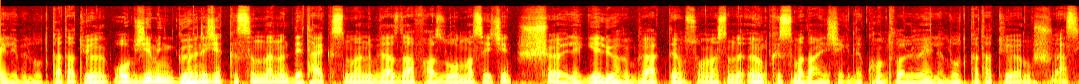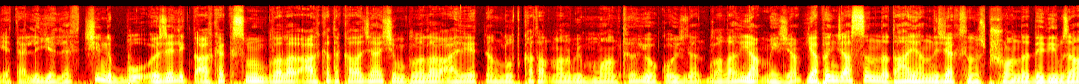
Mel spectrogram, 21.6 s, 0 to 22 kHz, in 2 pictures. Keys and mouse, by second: 8.2 ctrl+r.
